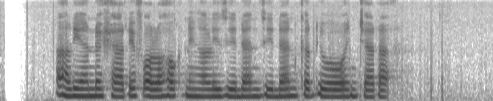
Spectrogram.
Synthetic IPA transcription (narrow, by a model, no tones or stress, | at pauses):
ʔaliandoʃaɾifɔlɔɦɔk̚niŋalizidanzidankɨrdiwawaɲt͡ʃaɾa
